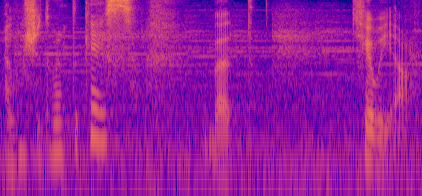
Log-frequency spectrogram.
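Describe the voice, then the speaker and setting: An actress playing a modest, unsure vampire apprentice in a video game, speaking haltingly and self-deprecatingly. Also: female voice, medium pitch, very animated. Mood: hesitant confiding. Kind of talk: video game dialogue acting. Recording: music behind the voice.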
